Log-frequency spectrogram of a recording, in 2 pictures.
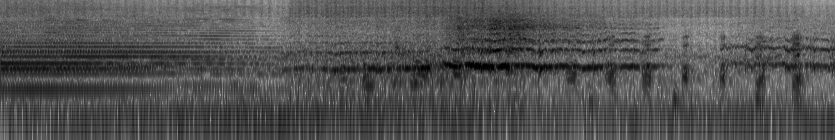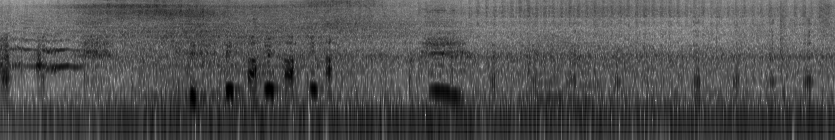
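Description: A car engine rumbles loudly and steadily throughout while tires screech in a series of sharp squeals, with a sustained horn blast at the very start.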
